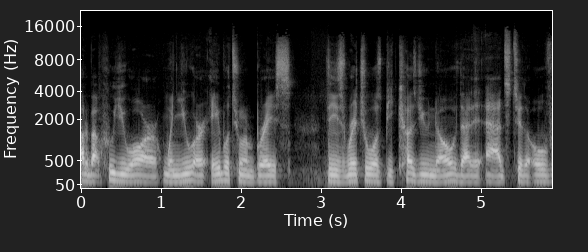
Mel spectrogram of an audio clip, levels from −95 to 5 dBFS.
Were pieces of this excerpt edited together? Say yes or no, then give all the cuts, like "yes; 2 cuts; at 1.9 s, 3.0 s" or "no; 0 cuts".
no; 0 cuts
